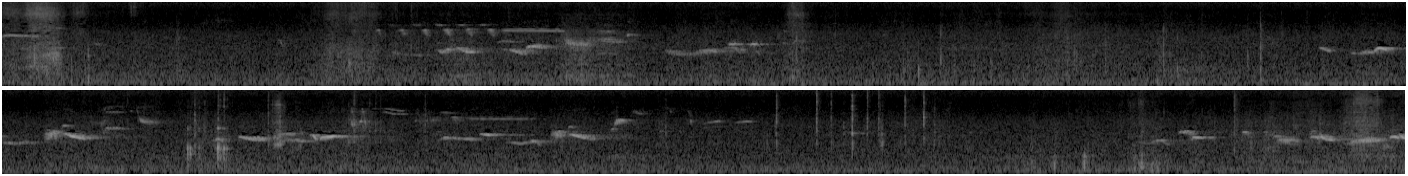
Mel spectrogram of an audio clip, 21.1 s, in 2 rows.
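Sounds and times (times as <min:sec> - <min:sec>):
bird chirping: 0:00.0 - 0:06.1, 0:08.7 - 0:17.7, 0:19.0 - 0:21.0
faint clicks: 0:08.2 - 0:09.6, 0:15.4 - 0:18.5.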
